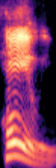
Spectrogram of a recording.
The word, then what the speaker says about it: Haliey: is spelled weird because it's pronounced Haley, right?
